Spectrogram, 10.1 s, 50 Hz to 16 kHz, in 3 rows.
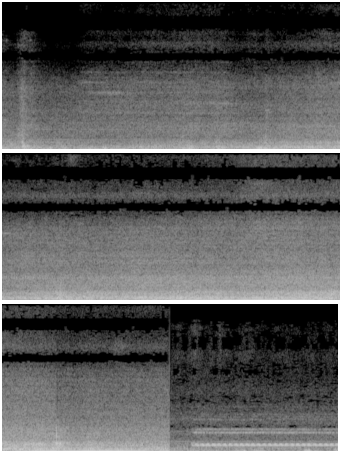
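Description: KiHa 47-series diesel railcar running as it approaches and passes close by, its low engine hum and rumble growing louder. About eight seconds in, this cuts off suddenly to a steady electronic warning bell ringing.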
